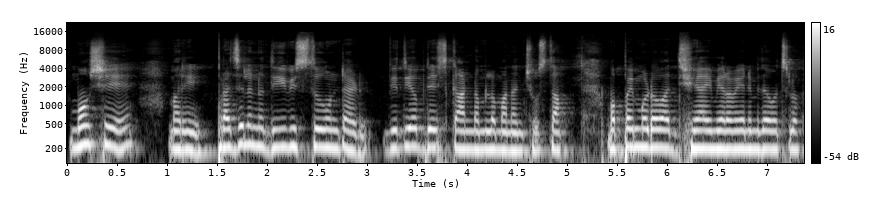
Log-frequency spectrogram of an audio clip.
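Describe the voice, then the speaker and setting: A woman's voice: mid-range voice, darkish tone. A woman with a Telugu accent preaching a fervent, urgent sermon that rises in exhortation.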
